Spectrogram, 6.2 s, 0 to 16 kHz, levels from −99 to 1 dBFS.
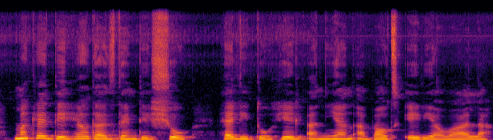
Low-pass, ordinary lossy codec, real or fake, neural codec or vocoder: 14.4 kHz; none; real; none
